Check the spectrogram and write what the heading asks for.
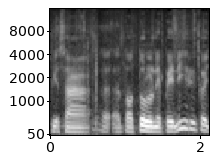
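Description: Speech only: a man talking steadily into a microphone.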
